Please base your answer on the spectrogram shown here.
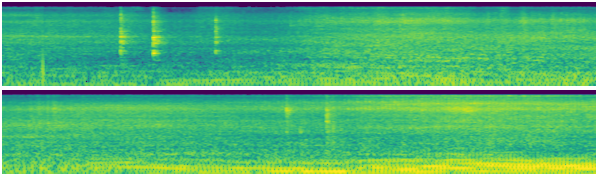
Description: Suara kletek kletek pada motor matic dan pada contoh ini adalah motor yamaha soul gt yang punya fikri, setelah dibongkar bengkel ternyata penyebabnya adapah rantai kamrad yg bunyi dikarenakan karena tensionernya rusak 🤣.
